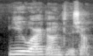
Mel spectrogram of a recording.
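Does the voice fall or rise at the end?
fall. The voice falls at the end. It is a plain statement. "you leave it as a sentence"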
